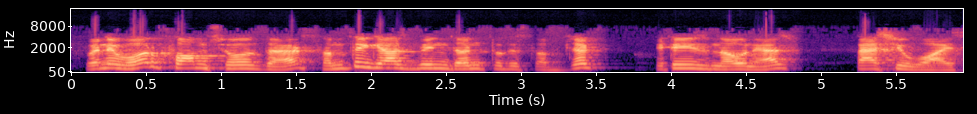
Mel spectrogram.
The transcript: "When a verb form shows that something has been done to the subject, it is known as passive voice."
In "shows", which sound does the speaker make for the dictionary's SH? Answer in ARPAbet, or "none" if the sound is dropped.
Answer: SH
